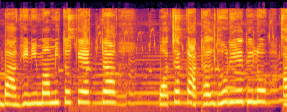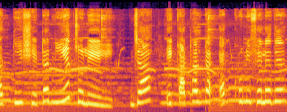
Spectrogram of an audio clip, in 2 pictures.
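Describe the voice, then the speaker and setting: High-voiced, caring cartoon animal mother voiced by a woman. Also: steady tone, normal speed, over music. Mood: exasperated. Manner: coaxing, motherly. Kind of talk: children's cartoon story acting.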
